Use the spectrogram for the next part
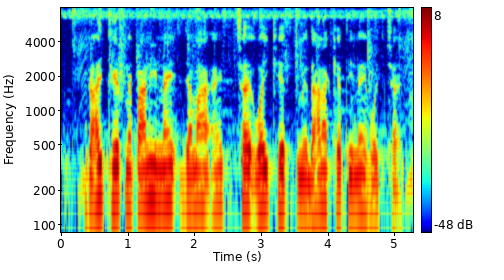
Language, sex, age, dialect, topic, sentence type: Maithili, male, 18-24, Southern/Standard, agriculture, statement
